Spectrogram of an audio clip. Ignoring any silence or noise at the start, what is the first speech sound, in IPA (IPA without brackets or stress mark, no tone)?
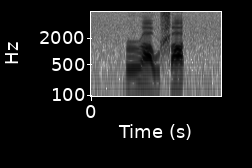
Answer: ɹ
